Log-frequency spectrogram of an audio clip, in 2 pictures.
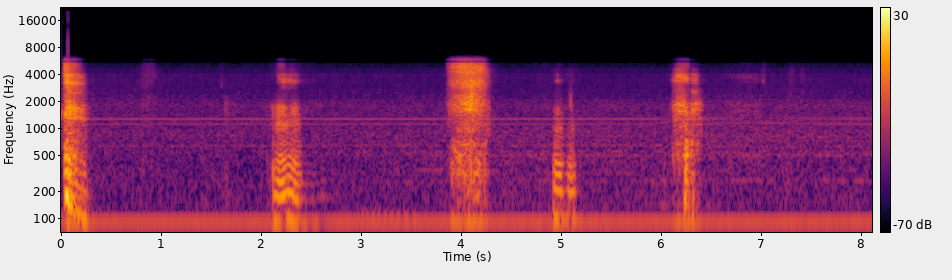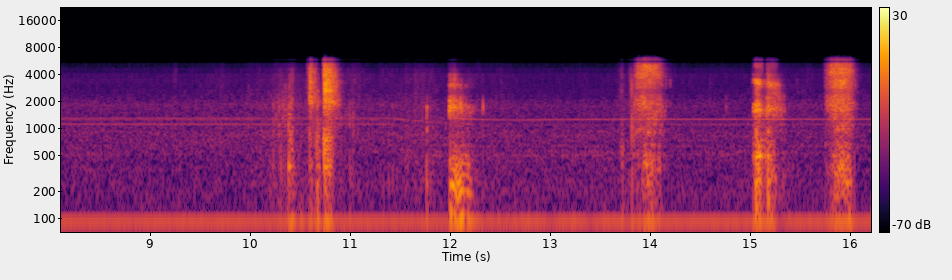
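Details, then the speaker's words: Person who just woke up congested, sneezing provoked with Q-tips in the nose: about ten sharp sneezes in a row, some doubled, the later ones cough-like, over a steady background hum; repeated provoked sneezing. "i think that was three sneezes in a row but the last one yeah they sounded like coughs at the end was really weird"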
